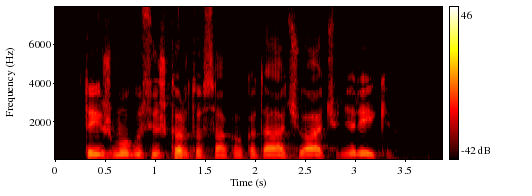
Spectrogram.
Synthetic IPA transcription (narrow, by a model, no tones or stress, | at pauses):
t̪ɐɪʒmoːɡʊsɪʃkɐɾt̪oːsɑːkoːkɐt̪ɑːt͡ʃʲʊɑːt͡ʃʲʊnʲɛɾʲɛɪkʲɛ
